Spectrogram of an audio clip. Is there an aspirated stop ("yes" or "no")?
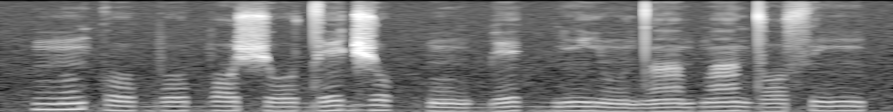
no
